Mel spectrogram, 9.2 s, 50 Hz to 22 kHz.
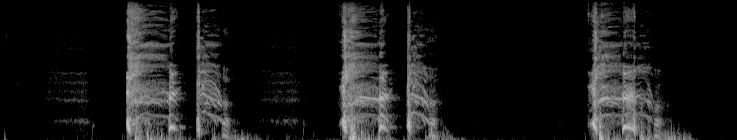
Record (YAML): three_cough_length: 9.2 s
three_cough_amplitude: 20276
three_cough_signal_mean_std_ratio: 0.4
survey_phase: beta (2021-08-13 to 2022-03-07)
age: 45-64
gender: Male
wearing_mask: 'No'
symptom_cough_any: true
symptom_runny_or_blocked_nose: true
symptom_change_to_sense_of_smell_or_taste: true
smoker_status: Never smoked
respiratory_condition_asthma: false
respiratory_condition_other: false
recruitment_source: Test and Trace
submission_delay: 2 days
covid_test_result: Positive
covid_test_method: RT-qPCR
covid_ct_value: 19.8
covid_ct_gene: ORF1ab gene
